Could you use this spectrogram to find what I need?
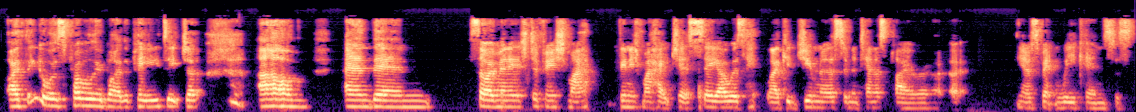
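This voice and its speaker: A woman with an Australian accent at medium pitch, moderate pace and fairly even intonation, with long, frequent pauses. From Australia, Sydney. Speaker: life coach and former fitness trainer. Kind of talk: interview conversation.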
